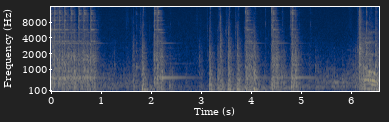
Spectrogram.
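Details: Restored 1977 Williams Hot Tip, Williams' first solid-state pinball machine: sharp solenoid clacks in bursts with ringing chimes and clicker between quiet gaps, all coils and chimes firing; normal pinball gameplay.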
